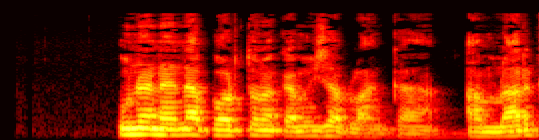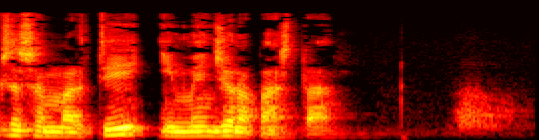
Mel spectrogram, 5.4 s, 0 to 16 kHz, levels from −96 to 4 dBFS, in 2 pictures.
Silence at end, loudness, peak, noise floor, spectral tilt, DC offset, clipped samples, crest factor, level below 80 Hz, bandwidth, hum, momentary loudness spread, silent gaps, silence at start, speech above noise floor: 0.35 s; -21 LUFS; -2 dBFS; -64 dBFS; -5.5 dB/octave; under 0.1%; under 0.1%; 20 dB; -66 dBFS; 11.5 kHz; none; 14 LU; none; 0.6 s; 43 dB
